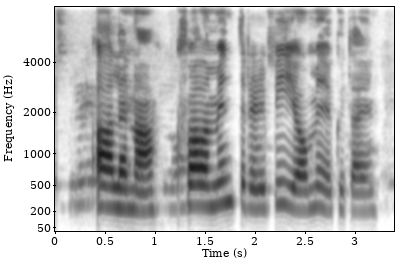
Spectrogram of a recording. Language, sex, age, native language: Icelandic, female, 14, Icelandic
